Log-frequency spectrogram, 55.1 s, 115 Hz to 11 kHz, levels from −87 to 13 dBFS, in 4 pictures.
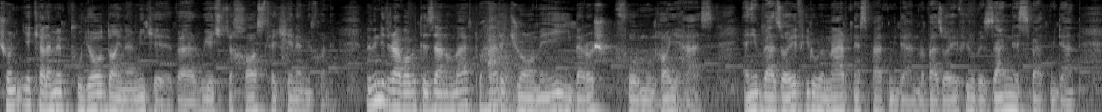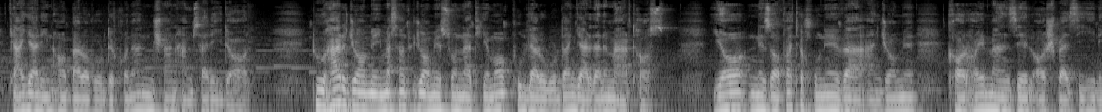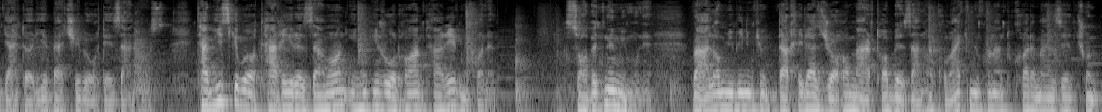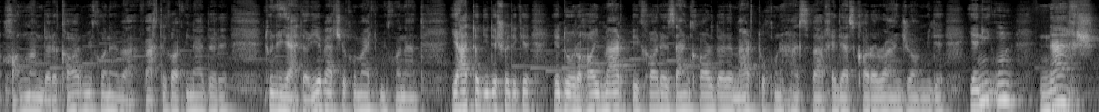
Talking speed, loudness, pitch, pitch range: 160 wpm, -21 LUFS, 110 Hz, 100-120 Hz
